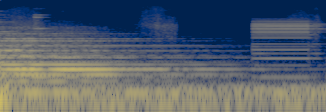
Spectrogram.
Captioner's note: door chimes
